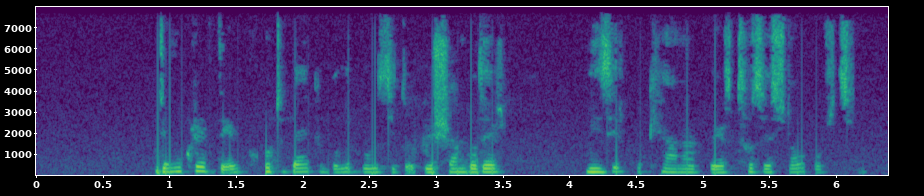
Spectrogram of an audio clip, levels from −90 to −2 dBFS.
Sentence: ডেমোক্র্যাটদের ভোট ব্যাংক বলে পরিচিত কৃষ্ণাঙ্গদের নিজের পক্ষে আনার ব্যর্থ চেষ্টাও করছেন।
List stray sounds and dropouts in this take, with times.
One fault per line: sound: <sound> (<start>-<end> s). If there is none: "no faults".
sound: dropout (1.7-1.7 s)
